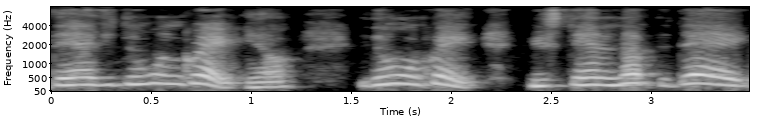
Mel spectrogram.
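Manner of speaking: put-on cheerleader voice. Retelling cheering on a dad in the hospital: imitating own cheerleading. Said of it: "I'm doing a little cheerleader".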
